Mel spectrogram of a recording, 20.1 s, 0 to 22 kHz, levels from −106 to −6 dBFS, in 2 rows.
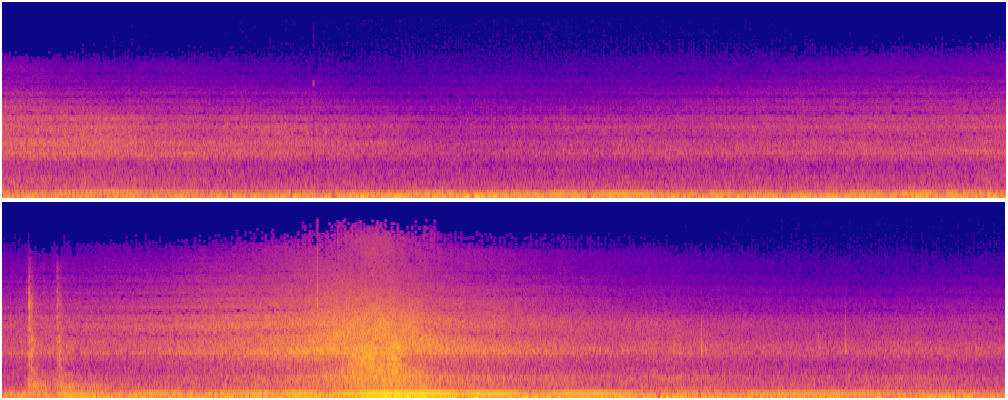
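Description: At 3.11 s there's a corrupt frame decoded: a couple of damaged compressed frames got played anyway, giving a quick chirpy blip peaking around -30 dBFS.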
